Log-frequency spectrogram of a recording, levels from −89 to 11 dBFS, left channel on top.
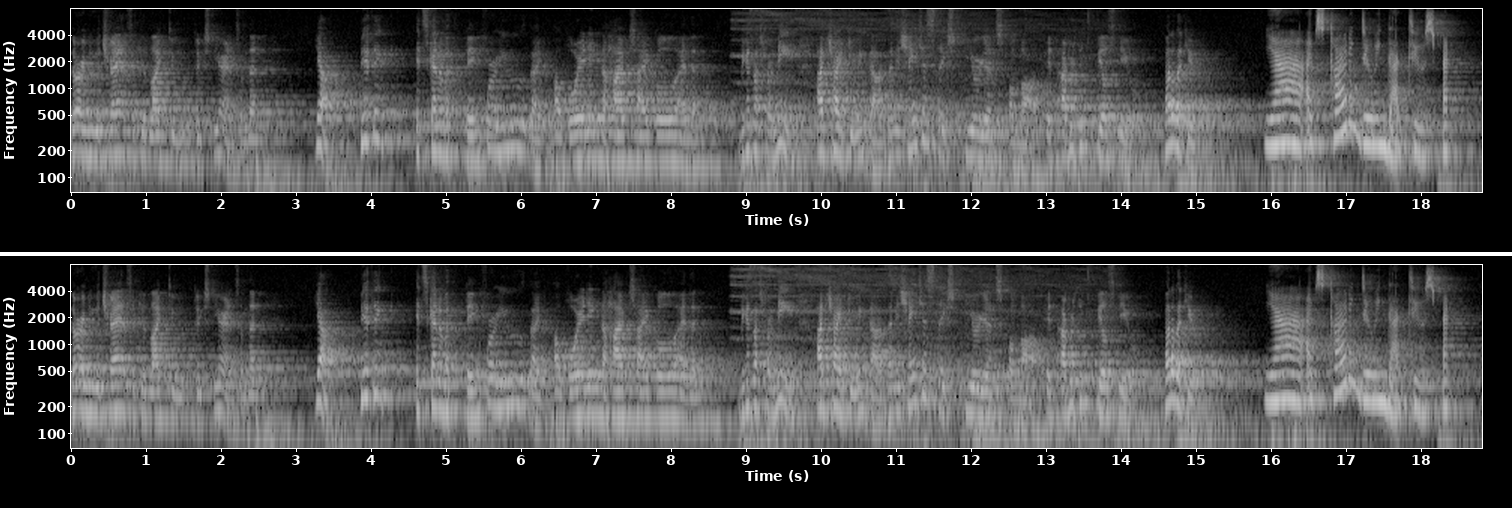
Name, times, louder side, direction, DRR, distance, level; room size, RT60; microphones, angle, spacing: voice 1, 0.0-2.6 3.3-3.5 3.9-4.2 4.7-8.5 8.9-14.2 14.6-15.0, right 1 dB, 15° right, 3 dB, 1.0 m, -25 dB
sound 1, 8.8-14.0, right 1 dB, 80° right, 1.8 m, -42 dB
voice 2, 15.9-18.3, left 1 dB, 10° left, 8 dB, 0.5 m, -20 dB
25.0 x 9.3 x 4.6 m, 2.5 s
head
